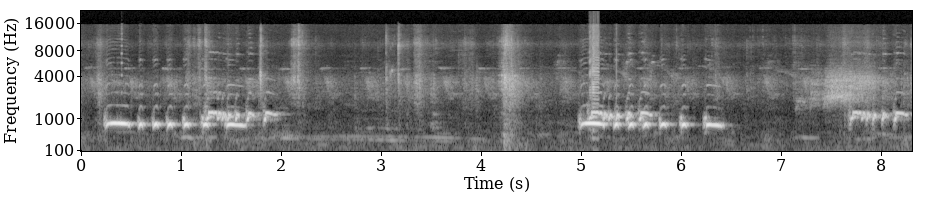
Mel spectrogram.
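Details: Local wild zebra dove singing eagerly as a lure for doves that sing little: two loud phrases of fast staccato coos rising into a rolling trill, a sharp click between, and another bird's trill near the end.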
